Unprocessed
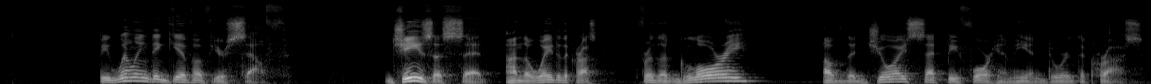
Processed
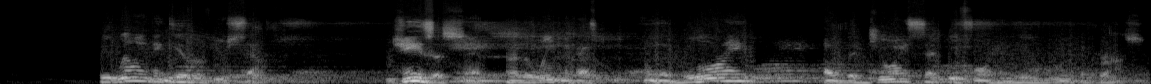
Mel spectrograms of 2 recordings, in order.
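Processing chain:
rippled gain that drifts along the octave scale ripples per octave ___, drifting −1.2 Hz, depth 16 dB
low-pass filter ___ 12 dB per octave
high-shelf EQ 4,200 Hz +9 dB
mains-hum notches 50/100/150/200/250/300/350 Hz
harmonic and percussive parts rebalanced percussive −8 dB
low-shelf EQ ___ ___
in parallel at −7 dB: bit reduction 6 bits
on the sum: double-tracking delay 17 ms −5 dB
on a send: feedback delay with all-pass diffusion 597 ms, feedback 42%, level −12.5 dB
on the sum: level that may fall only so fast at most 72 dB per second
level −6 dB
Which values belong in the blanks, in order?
0.53, 9,700 Hz, 260 Hz, +10 dB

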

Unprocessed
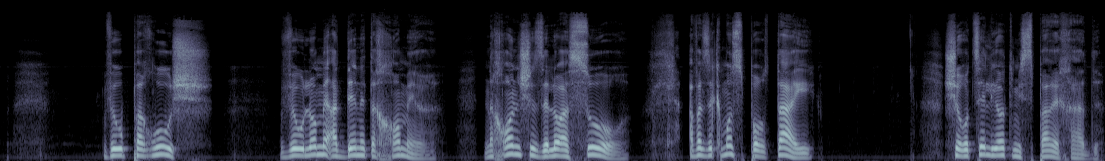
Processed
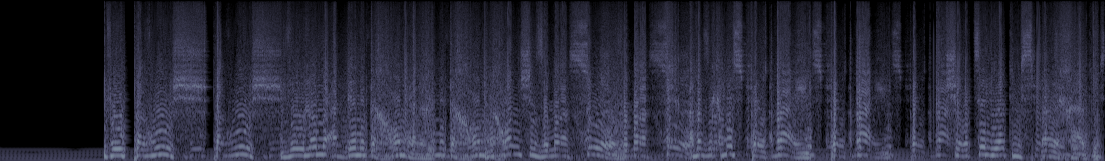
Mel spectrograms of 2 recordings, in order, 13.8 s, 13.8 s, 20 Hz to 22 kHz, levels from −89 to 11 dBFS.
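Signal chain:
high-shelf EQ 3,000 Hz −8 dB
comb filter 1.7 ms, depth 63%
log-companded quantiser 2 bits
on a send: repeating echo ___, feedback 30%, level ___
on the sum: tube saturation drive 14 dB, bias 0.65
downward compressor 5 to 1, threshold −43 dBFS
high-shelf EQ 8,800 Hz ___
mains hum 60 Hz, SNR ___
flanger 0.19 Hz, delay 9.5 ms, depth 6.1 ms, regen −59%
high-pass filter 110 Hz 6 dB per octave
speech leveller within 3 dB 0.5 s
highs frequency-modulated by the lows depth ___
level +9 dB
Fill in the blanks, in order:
992 ms, −11.5 dB, +3.5 dB, 17 dB, 0.35 ms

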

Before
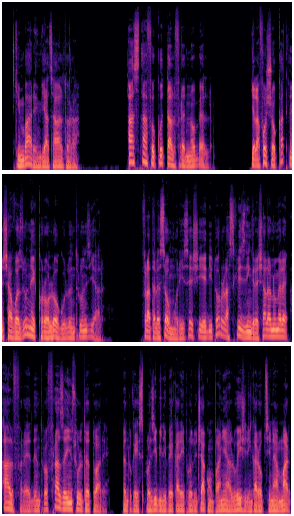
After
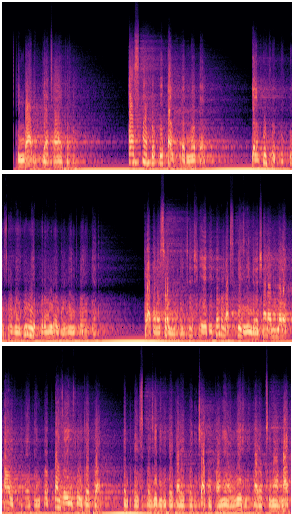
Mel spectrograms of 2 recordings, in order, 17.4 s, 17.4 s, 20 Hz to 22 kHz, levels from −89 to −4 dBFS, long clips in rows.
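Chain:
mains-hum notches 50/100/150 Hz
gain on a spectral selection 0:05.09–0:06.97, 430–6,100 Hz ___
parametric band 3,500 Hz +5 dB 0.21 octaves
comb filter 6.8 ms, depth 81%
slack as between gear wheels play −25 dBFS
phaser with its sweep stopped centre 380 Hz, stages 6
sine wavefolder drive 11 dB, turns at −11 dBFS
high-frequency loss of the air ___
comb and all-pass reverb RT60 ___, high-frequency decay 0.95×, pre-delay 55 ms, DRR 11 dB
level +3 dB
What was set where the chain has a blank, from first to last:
−15 dB, 100 metres, 2.5 s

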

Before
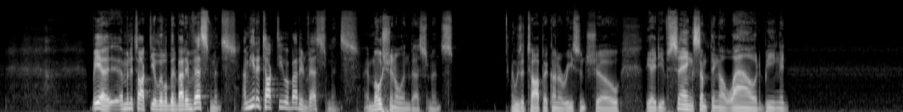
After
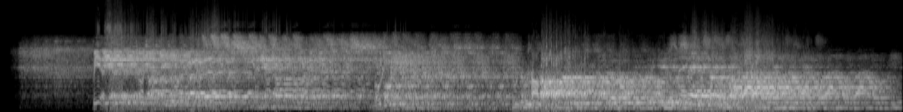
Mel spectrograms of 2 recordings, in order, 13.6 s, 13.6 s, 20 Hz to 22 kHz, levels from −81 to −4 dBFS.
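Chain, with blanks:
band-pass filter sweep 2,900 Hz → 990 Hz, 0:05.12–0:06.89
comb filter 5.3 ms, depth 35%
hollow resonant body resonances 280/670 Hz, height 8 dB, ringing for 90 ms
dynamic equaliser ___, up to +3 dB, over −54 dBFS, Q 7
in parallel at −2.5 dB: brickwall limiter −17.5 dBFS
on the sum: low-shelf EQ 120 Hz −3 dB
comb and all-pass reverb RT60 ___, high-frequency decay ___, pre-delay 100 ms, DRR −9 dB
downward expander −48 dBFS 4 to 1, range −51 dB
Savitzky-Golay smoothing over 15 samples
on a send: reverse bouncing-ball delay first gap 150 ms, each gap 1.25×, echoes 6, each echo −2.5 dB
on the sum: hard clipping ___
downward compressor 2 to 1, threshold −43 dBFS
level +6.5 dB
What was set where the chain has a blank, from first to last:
340 Hz, 0.92 s, 0.6×, −13 dBFS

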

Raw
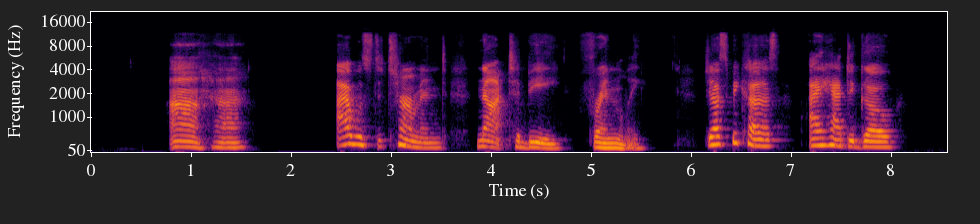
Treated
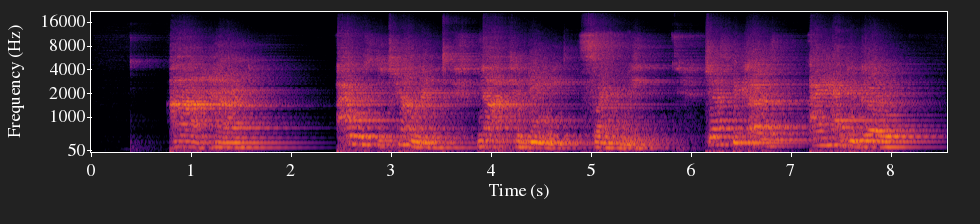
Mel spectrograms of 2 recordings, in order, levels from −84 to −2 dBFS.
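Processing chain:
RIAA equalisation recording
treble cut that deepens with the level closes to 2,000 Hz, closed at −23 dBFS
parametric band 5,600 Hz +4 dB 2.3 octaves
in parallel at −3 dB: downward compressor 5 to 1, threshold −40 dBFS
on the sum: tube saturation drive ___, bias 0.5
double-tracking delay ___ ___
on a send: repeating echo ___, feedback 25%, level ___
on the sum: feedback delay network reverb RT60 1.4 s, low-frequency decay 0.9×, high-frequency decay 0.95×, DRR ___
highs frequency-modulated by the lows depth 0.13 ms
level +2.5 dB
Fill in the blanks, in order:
33 dB, 31 ms, −14 dB, 188 ms, −15 dB, −5 dB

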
